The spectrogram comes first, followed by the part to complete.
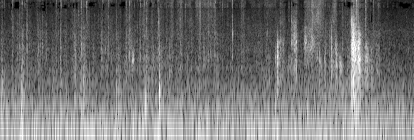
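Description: A hardcover picture book being shaken by hand: a run of soft paper rustles and small clicks from the pages and cover. A louder rustle about five seconds in as a page is turned.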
